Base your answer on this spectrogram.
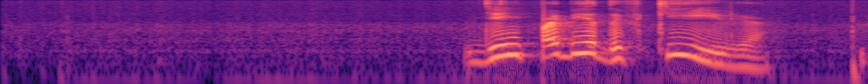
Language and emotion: Russian, positive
